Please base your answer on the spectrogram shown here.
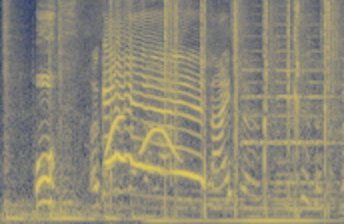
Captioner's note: Scratch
